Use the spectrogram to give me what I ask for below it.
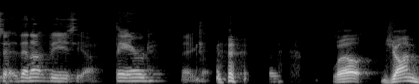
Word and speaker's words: Baird: John, how do I pronounce your last name properly? Baird.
